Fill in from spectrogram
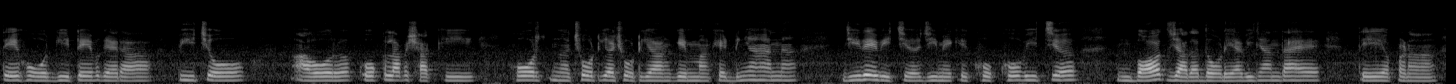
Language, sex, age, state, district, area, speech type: Punjabi, female, 45-60, Punjab, Mohali, urban, spontaneous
